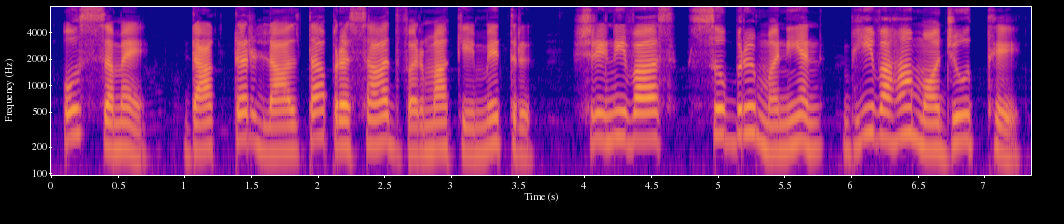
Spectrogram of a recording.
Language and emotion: Hindi, neutral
